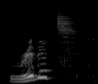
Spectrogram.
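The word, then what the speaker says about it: Ribut: out this is ultraman ribbit reboots i think it's supposed to be reboot but they write it and kind of say it like ribbit so he's the Frog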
